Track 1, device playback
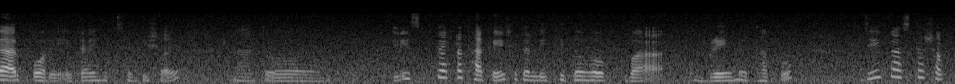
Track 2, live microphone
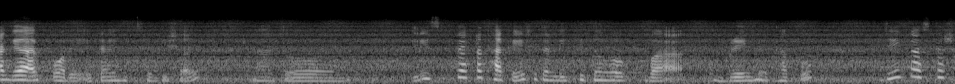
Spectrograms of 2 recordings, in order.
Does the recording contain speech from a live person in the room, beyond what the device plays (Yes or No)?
No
